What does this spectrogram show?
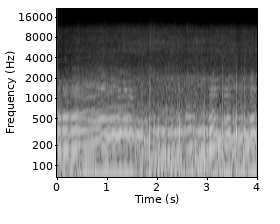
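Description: Kawasaki Ninja EX500R parallel-twin engine through a full 2-into-1 aftermarket exhaust, heard on board while riding. Its note rises under acceleration for about a second and a half, then falls away and wavers before steadying.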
